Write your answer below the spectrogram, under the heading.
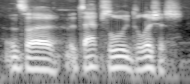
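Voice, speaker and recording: A man with a New Jersey accent describes a beer as a guest on a casual podcast. He speaks in a halting, thoughtful way, searching for his words. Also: lowish voice, fairly even intonation. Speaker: brewery tour company owner, guest. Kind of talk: casual chat over beers.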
